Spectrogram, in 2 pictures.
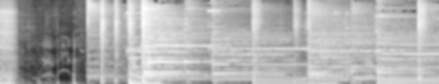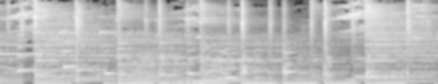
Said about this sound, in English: All right, let me know. I'll hit the music.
